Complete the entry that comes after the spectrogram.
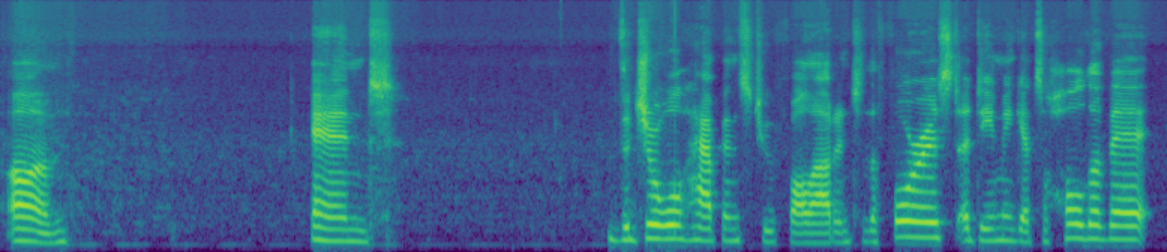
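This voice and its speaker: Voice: mid-range voice, slow, long pauses, a little mellow, dry recording. A person chatting casually and bluntly to viewers in an opinionated, rambling way, swearing at times and chewing while talking. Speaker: vlogger.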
